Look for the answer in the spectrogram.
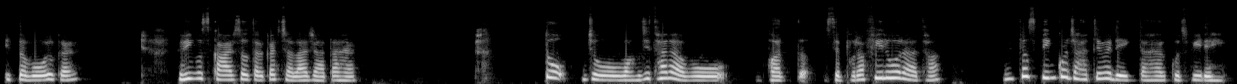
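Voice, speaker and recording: A woman's voice: medium pitch, unhurried, pauses often, mellow, dry recording. A woman narrating a fan story in a casual retelling style with filler words.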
